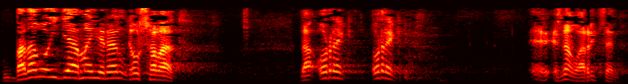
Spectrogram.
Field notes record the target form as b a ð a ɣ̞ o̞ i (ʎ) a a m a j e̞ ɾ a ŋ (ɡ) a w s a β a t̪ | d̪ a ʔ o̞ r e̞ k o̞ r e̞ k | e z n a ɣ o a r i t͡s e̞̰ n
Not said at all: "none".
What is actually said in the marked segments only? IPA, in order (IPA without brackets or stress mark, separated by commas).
ʎ, ɡ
